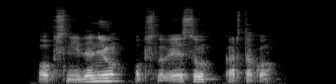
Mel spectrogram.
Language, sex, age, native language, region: Slovenian, male, 30-49, Slovenian, Posavska region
